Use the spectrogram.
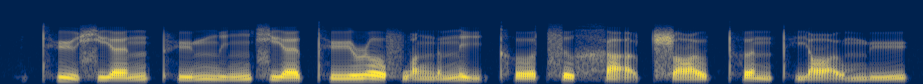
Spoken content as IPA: t̪ʰ y˥˩ ɕ j ɛ˧˥ n pʰ y˧˥ m i˧˥ ŋ ɕ j ɛ˧˥ t̪ʰ y˥ ɻ ɤ˥˩ f w ɑ˩ ŋ ə˧˥ n ḭ˨˩ kʰ ɤ˧˥ t͡s ɹ̩˧ x ä̰˨˩ ʈ͡ʂ ɑ˧˥ ʊ̯ t̪ʰ ə˥˩ n t̪ʰ j ɑ̰˨˩ ʊ̯ m y˧˥

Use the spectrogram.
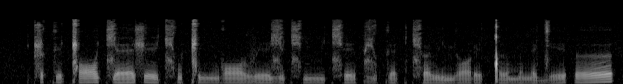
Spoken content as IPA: ʈ͡ʂ ə k e ǁ ɔː t͡ɕ ɛː ʃ eː t͡ɕʰ u ǁ iː ŋ ɡ ɔː l v eː ʑ ə t͡ɕʰ iː t͡ɕʰ eː p ʑ u k ɛː k t͡ɕʰ œ l i nʲ ɔː ɽ e ǃ ə m ə n ɛ dʲ e | əː

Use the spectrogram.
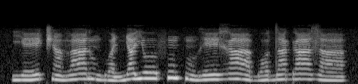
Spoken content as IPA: j eː˨˦ t͡ʃ ã˨ v aː˧ ɾ ũ˨ ɡʷ a˨ ɲ a˦ j oː˦ f ũ˦ p ũ˨ ɣ eː˧ ɣ aː˦˨ b ɔ˧ d a˦ ɡ aː˦ z aː˧

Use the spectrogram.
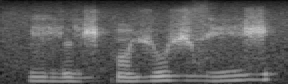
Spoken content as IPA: ɣ e̤ l e̤ ʒ k õ ʒ u ʒ z e̤ ʒ

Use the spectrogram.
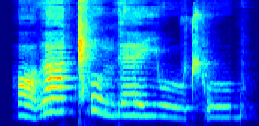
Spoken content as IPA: ɒ˧˩ ð aː˥ ǁʰ o˥˧ ŋ ɡ ɛː˧ j uː˧˩ t͡ʃʼ uː˧ b

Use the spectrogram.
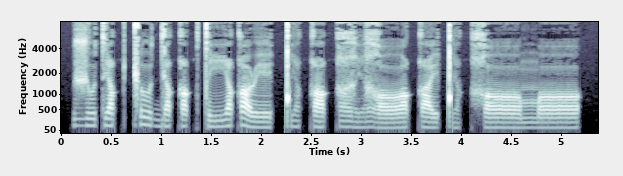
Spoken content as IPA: ʒ u t i q ǁ u d i q i q t iː q ɹ ɪ ǃ i̤ q ə q ʁ i̤ ʁ ɔː q ɪː ǃ i̤ q χ ɔː m ɔː

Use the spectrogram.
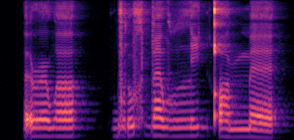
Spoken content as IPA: ə̰ ɹ ə˞ w ʌ | ɡ u ɾ u x b æ w lː i ɡ qʼ ə˞ mː ɛ

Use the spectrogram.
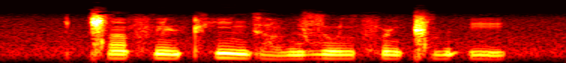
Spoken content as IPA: ǁ ã f ĩ ʈʰ ĩ ɡʱ a̤ ɳ z u l f ə̃ ɳ ǁ ṳ ɳ ʔ i

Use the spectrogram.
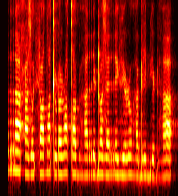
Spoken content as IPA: r a ħ a z o fʲ e dˤ a t u ɽ ʌ ɭ ʌ tˤ o ɖʱ a r i ɖ ʌ z ɛ r e vʲ ʌ ɭ o ɦ a ɖ i bʲ e ɖʱ a

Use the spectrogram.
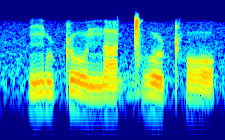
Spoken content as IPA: ŋ u ʈ o n a ɡ͡ǀ o ʈʰ ɔ

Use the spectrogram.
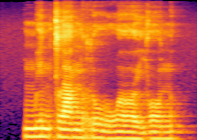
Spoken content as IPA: m i˧ n k l a˧ ŋ r uː˨˩ w ɤː˨˩ j o˧ n

